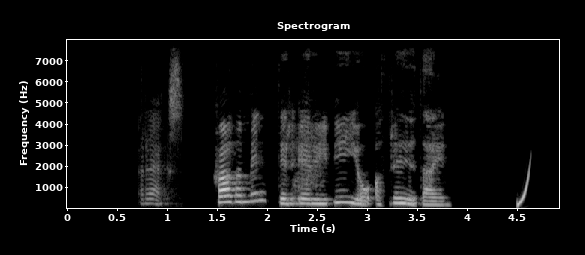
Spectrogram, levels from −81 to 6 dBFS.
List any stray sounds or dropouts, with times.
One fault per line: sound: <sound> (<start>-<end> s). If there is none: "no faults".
sound: chirp (4.5-4.6 s)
